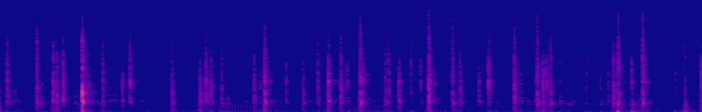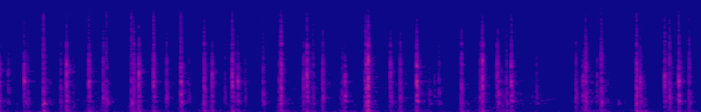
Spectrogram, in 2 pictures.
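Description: Long nails tap rapidly on a cardboard tissue box, making a quiet stream of dry, crisp clicks and light scratches. Each tap is brief and bright with almost no ring, fading instantly between strokes.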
